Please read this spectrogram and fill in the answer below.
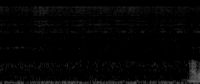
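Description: Faint, steady background hiss with a low hum beneath it and no distinct events; a man's voice starts right at the end.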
